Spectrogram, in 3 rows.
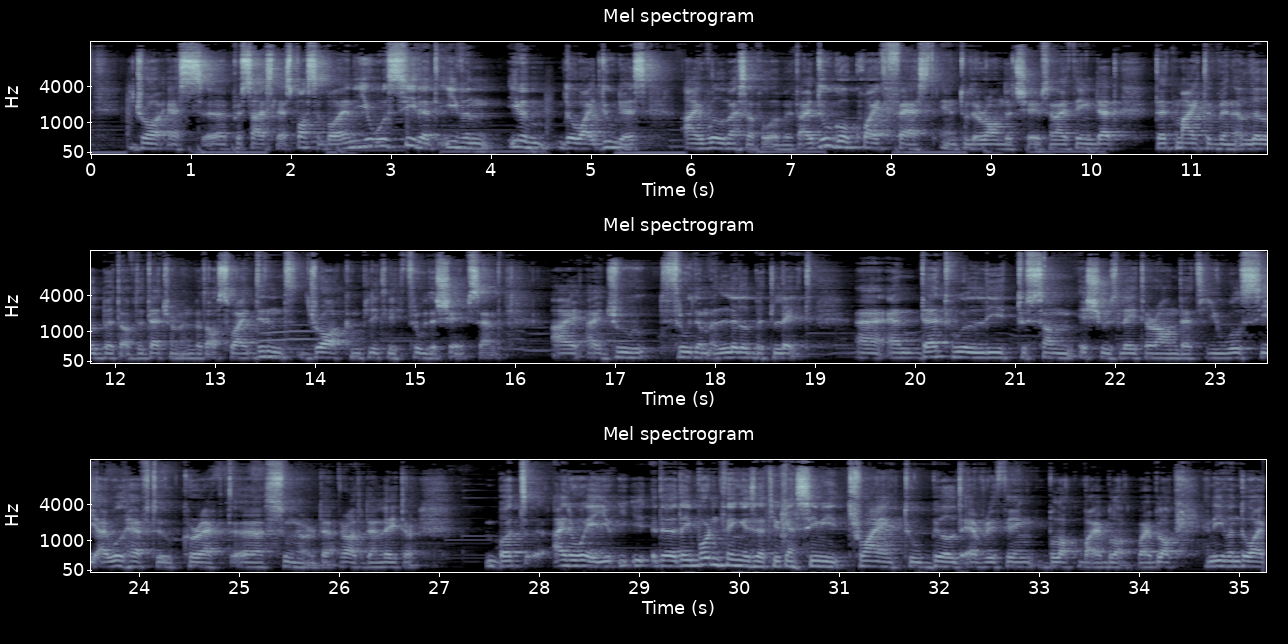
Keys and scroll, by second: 2.6 space, 5.1 space, 6.1 space, 7.2 space, 9.3 space, 11.1 space, 12.4 space, 16.7 space, 20.2 space, 22.1 space, 24.4 space, 27.2 space, 28.4 space, 29.6 space, 31.2 s, 34.2 space.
